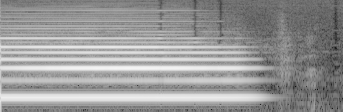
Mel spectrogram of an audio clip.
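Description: A clarinet sounds a single sustained high E flat, clear and steady for over a second before it cuts off. A few faint key clicks follow.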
